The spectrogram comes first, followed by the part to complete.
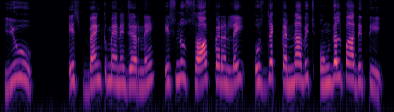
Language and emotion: Punjabi, disgusted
